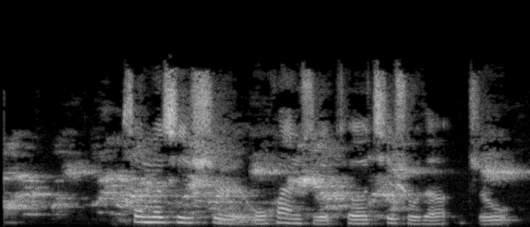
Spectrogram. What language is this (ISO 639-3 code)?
zho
